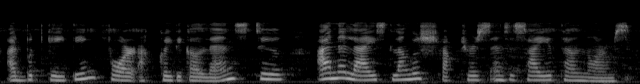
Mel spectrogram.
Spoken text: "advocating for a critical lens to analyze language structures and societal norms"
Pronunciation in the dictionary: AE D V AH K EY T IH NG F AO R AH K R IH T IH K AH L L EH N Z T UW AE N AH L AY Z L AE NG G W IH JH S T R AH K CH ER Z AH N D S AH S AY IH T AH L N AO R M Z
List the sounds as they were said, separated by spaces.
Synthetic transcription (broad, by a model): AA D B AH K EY T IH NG F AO R AH K R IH T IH K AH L L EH N S T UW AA N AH L AY S L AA NG G W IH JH S T R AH K CH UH S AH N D S AH S AY IH T AH L N AO R M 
